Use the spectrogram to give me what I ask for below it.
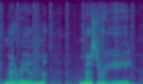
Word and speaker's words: Maryam Mazraei: We're joined in the studio by Maryam Mazraei, which I'm hoping I've pronounced right.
